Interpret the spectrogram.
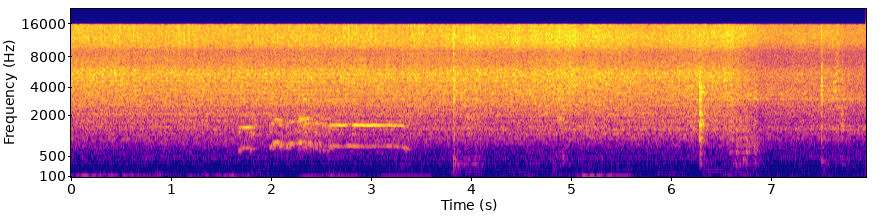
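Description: Winged beans sizzling as they stir-fry in an aluminium wok, with a metal spatula knocking against the wok a couple of times in the second half. A rooster crows in the background about two seconds in.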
